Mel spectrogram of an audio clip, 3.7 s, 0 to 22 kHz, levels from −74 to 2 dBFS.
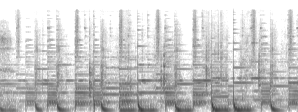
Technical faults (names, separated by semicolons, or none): compressed frames skipped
